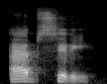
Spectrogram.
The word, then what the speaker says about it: Abcde: this is the name ABCDE e Redford pronounced AB City AB City okay a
